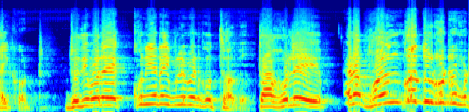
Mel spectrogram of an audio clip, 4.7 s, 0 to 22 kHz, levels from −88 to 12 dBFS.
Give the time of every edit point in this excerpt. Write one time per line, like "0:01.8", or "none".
0:02.5
0:03.3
